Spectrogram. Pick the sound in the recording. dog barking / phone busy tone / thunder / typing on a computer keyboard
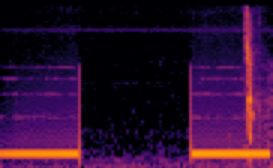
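phone busy tone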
